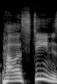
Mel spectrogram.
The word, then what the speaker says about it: Palestine: Palestine, is that how they say it? – That's how they say it.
